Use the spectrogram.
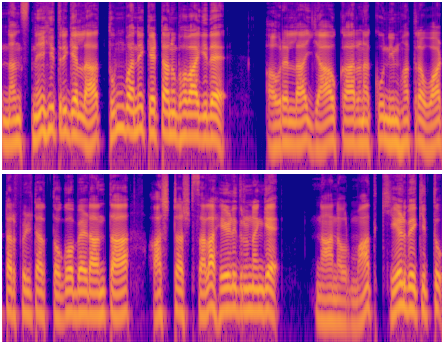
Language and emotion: Kannada, disgusted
